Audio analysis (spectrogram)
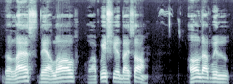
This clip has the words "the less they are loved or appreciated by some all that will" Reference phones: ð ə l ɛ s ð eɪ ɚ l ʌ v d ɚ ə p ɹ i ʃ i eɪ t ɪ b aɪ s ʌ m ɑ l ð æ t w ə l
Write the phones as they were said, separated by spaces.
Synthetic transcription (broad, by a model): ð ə l ɛ s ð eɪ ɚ l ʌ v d ɚ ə p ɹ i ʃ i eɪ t b aɪ s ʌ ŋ ɑ l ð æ t w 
